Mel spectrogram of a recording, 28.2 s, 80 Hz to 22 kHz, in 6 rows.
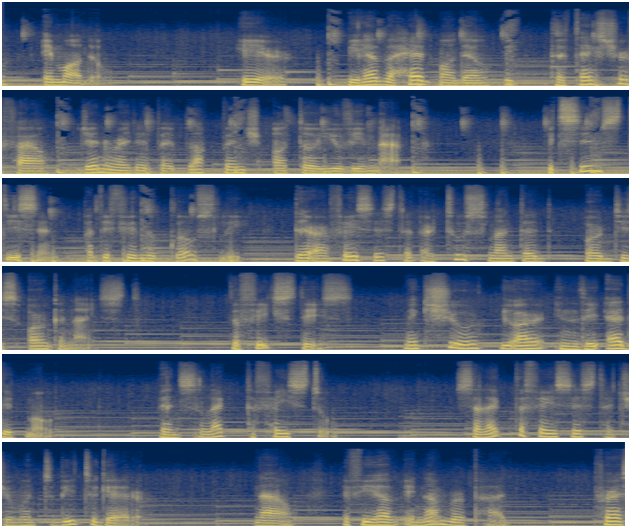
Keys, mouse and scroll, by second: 2.6 click, 3.0-3.7 drag, 4.0-6.1 drag, 6.8 click, 7.8 click, 8.8-10.3 middle drag, 11.7-14.5 middle drag, 15.1 click.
